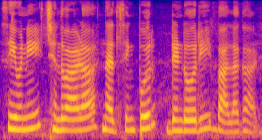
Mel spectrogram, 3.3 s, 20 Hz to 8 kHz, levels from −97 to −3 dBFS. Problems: background sounds at intervals, background conversations at intervals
